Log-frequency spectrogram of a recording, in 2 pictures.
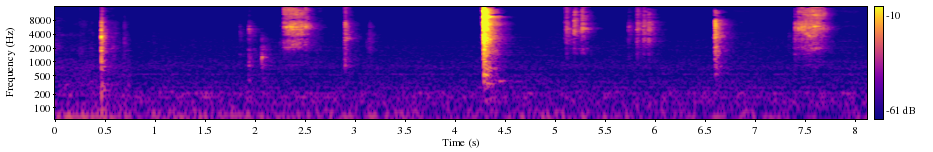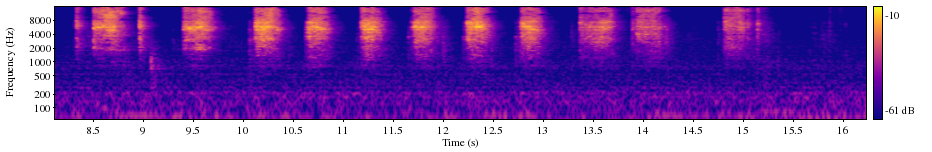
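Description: Hands working on a mountain bike in a repair stand to take off the rear wheel. A sharp metallic click comes about four seconds in, then a steady run of short rasping scrapes, about two a second, for several seconds.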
